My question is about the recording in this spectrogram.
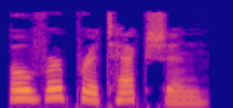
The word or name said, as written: overprotection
